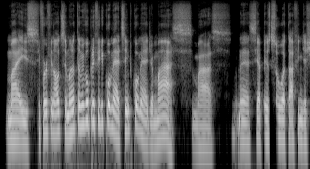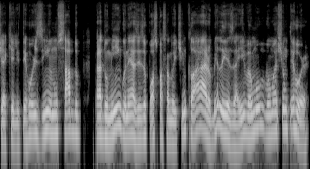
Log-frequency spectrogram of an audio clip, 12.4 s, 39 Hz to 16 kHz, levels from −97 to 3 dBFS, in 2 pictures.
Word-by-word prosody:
mas 105 -2 +2
se - - -5
for 145 0 +3
final 145 -1 +2
de 145 - -9
semana 145 +2 +4
também 185 +3 +3
vou 210 +1 +5
preferir 205 0 +1
comédia, 155 - +4
sempre 150 -1 -1
comédia, 105 - 0
mas 115 +5 -1
mas, 90 -2 -6
né, 105 -2 -2
se 110 - -4
a - - 0
pessoa 115 0 -1
está 105 -1 +1
afim 110 +1 -5
de 105 - -3
assistir 105 - -2
aquele 100 0 -5
terrorzinho 135 +5 -1
em - - +1
um 140 - 0
sábado 135 -1 -1 0.3
para 130 0 +3
domingo, 130 +5 +1
né, 130 +2 +1
às 125 - +2
vezes 115 +1 -2
eu 130 - +1
posso - - -2
passar 115 -1 -3
a 110 - -2
noite 105 +6 -4
em - - +1
claro, 155 -7 +2
beleza, 130 - +1
aí 110 +8 -1
vamos 155 +7 0
vamos 135 +2 -1
assistir 155 - -3
um 165 - 0
terror. 155 -8 -1
130 Hz, 220 wpm, -24 LUFS, 110-145 Hz, 0.3 s, vou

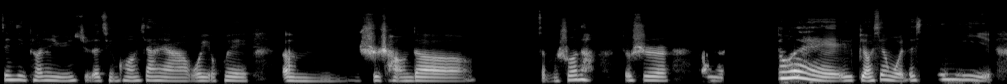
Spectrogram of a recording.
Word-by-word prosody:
经 210 0 0
济 205 - -1
条 190 -2 -4
件 185 -1 -2
允 170 +2 -5
许 190 - -11
的 170 - -3
情 170 0 -9
况 175 -1 -4
下 185 0 -2
呀， 165 -2 -2
我 170 - -3
也 170 - -4
会， 170 -1 -3 0.4
嗯， 155 -2 -6 0.2
时 - - +1
常 170 -1 +2
地， 165 0 +2 0.6
怎 - - -11
么 - - -13
说 205 0 +1
呢？ 220 0 +2 0.4
就 - - -4
是 185 -2 +1 1.1
嗯， 285 - +7
对， 205 - +6
表 170 -2 +3
现 210 +3 0
我 170 -3 0
的 190 - -4
心 225 +3 -5
意。 205 -4 -4
180 Hz, 190 characters per minute, -22 LUFS, 170-195 Hz, 1.1 s, 嗯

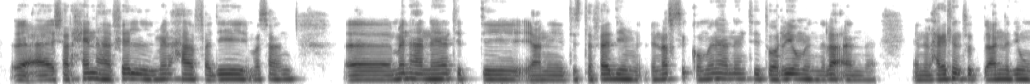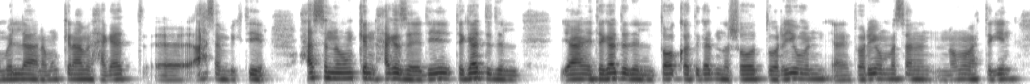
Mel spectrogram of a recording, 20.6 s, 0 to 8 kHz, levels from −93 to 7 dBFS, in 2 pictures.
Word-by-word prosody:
آآ 115 +1 +2
شارحينها 120 +2 0
في 115 +4 -2
المنحة؟ 130 -1 0
فدي 125 +1 0
مثلًا 125 0 -5 0.6
آآ 115 0 +2
منها 135 +2 +1
إن 130 -1 0
هي 130 +1 +3
تت 130 -1 -10 0.5
يعني 110 +1 -3
تستفادي 125 +3 0 0.2
لنفسِك، 135 +4 -4
ومنها 135 +4 -1
إن 135 0 -4
أنتِ 135 -1 -6
توريهم 125 +1 +1
إن 115 -2 -4
لأ 125 -1 +1
إن، 110 -1 -10 0.4
إن 110 0 -4
الحاجات 120 +3 +1
اللي 145 - +1
أنتم 130 0 -4
بتدوها 120 0 -1
لنا 125 0 +1
دي 125 +1 -1
مُمِلة، 125 +1 +2
أنا 115 -1 -3
ممكن 125 +3 -5
اعمل 125 -1 +3
حاجات 125 +2 -2
آآ 110 0 -4
أحسن 125 -2 0
بكتير 115 0 -2 0.3
حاسة 155 +2 +2
إن - - +4
ممكن 150 -1 +2
حاجة 135 +3 +4
زي 120 -4 +3
دي 135 +5 +3
تجدد 140 0 +3
ال 115 -2 -2 0.4
يعني 130 0 +4
تجدد 135 +1 +4
الطاقة 125 +2 +1
تجدد 130 +1 -2
نشاط، 125 +1 +1
توريهم 130 +4 +1
إن 130 -1 -3
يعني 110 -1 -6
توريهم 130 +4 0
مثلًا 125 -1 -1
إن 115 -2 -10
هُم 130 +2 -4
محتاجين 125 +1 -3
125 Hz, 165 wpm, -23 LUFS, 115-130 Hz, 0.6 s, إن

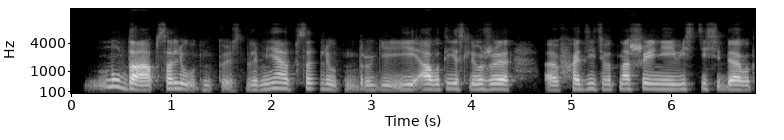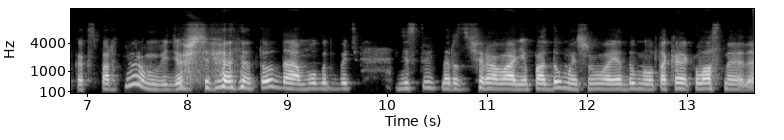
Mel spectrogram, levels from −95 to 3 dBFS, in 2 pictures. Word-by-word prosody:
Ну 270 0 -6
да, 185 -8 +8
абсолютно. 165 0 -4
То - - -17
есть, - - -15
для 165 - -9
меня 200 +4 -3
абсолютно 195 -1 -9
другие. 160 0 -10 0.2
И - - -4
а 180 - +4
вот 180 +1 -6
если 195 -2 -6
уже, 180 0 0 0.3
э, 160 - -3
входить 185 +3 -5
в 175 - -8
отношения 185 0 -3
и - - -6
вести 185 +1 -12
себя, 170 -2 -1
вот 160 0 -8
как 175 - -6
с - - -27
партнёром 185 - -2
ведёшь 170 +3 0
себя, 235 +1 +3 0.2
то 240 +6 +3
да, 205 -6 +4
могут 200 +2 -5
быть, 200 +1 -7 0.4
действительно, 205 +1 -7
разочарования. 190 -1 +3
Подумаешь: 185 +1 +1
"О, 190 0 -3
а 180 - +4
я 185 0 +4
думала, 185 -1 -2
такая 195 +2 +3
классная, 195 -1 +1
да, - - -1
185 Hz, 180 wpm, -23 LUFS, 180-200 Hz, 0.4 s, да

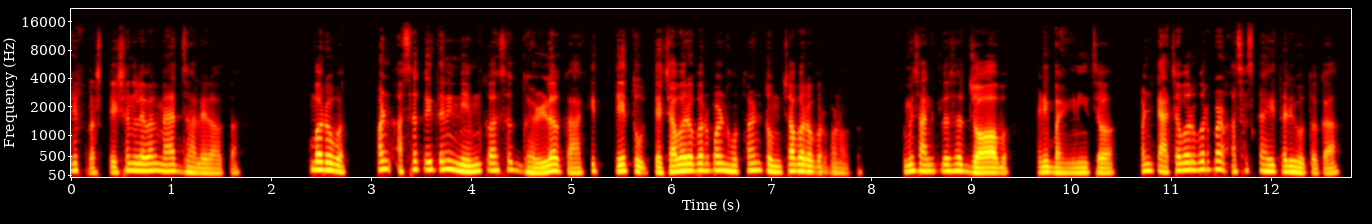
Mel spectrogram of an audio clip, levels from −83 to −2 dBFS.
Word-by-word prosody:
की 165 - +1
frustration 120 +7 -4
level 165 0 +2
match 150 -3 -1
झालेला 110 -4 -1
होता. 105 +2 -8 0.8
बरोबर. 180 -6 +5 0.3
पण 195 +2 +3
असं 195 +8 -1
काहीतरी 190 +2 +1
नेमकं 155 0 +2
असं 170 0 -5
घडलं 125 +3 +3
का? 115 0 -2
की 155 - -2
ते 150 0 -1
तू 135 -5 +1
त्याच्याबरोबर 155 +7 +4
पण 170 0 +2
होतं 145 +2 -1
आणि 175 +1 +1
तुमच्याबरोबर 135 -2 +2
पण 115 -1 -7
होतं. 110 +3 -13
तुम्ही 140 +5 -6
सांगितलं 150 0 0
तसं 155 -1 +1
जॉब 120 -1 +5 0.3
आणि 130 +1 +1
बहिणीचं, 115 0 -1 0.3
पण 155 +2 -1
त्याच्याबरोबर 175 +7 +1
पण 195 -2 +1
असंच 160 +4 -6
काहीतरी 145 -3 0
होतं 110 -4 -1
का? 105 +4 -3
145 Hz, 175 wpm, -24 LUFS, 120-165 Hz, 0.8 s, बरोबर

